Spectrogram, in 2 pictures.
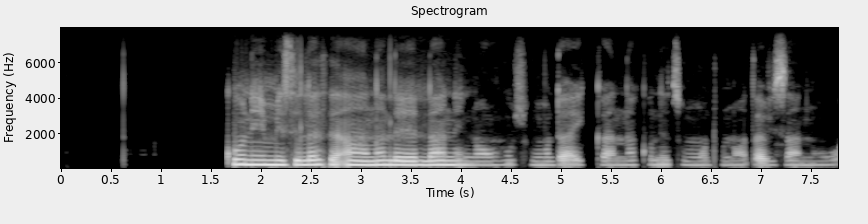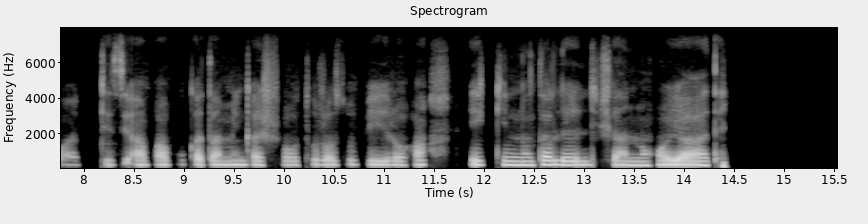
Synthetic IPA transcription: kʊnɪmɪsɪlɛt̪ɛ̰ʔaːnɐle̞ːlːanɪnoːmʊsʊmʊd̪ɐɪkːɐnːɐkʊnɪt͡sʼʊmʊd̪ʊnot̪ʼɐbɪsɐnːʊɐd̥ːɪsɪʔɐbɐpʊkɐt̪ɐmɪɡɐʃːoːt̪ʊɾɔsʊbiːɾɔhɐ | ɪkːɪnːɔt̪ɐleːlːɪʃɐnːɔhɔjaːt̪ɛ

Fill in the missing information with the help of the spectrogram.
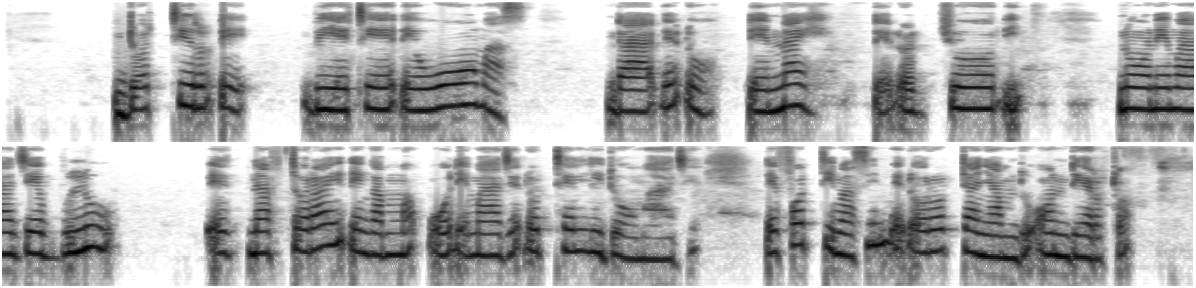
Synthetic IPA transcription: dotːiɾɗɛ | bijɛtʰɛːɗɛwɔmas | ndaːɗɛɗɔ | ɗɛnaj | ɗɛ̰ɗɔd͡ʒoːɗi | nɔnɛmaːd͡ʒɛblu | ɓɛnaftɔɾajɗɛŋɡamːaɓːɔɗɛ̰maːd͡ʒɛɗɔtʰelːidɔmaːd͡ʒɛɗɛfotːimasimɓɛɗɔɾɔdːaɲamduʔɔndɛɾtɔ

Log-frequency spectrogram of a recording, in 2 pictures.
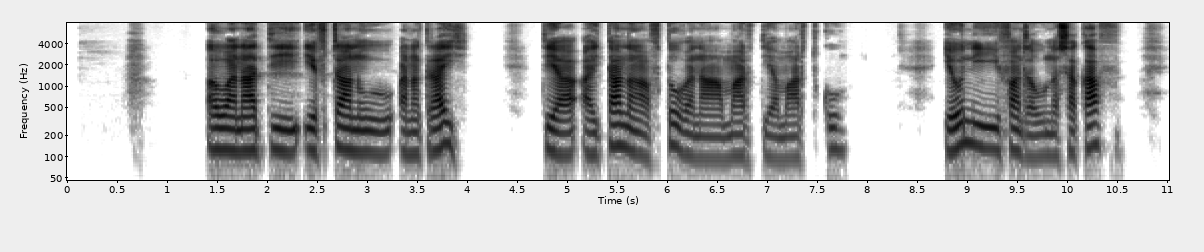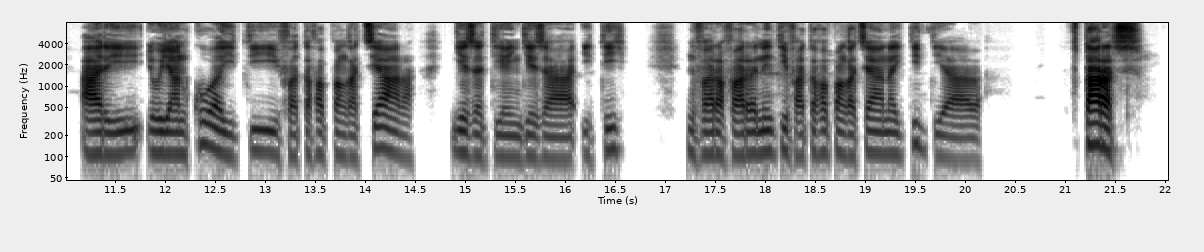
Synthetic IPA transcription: awanat̪iefi̥ʈ͡ʂanuanakiɾaj | d̪̥iəʔait̪anəfi̥t̪ovanəmaɾd̪̥iəmaɾt̪u̥ku | ewnifaɳɖ͡ʐaunəsakafu̥ | a̰ɾiewianikuəit̪iv̥at̪əfapaŋɡat͡sianəŋɡezəd̪iəiŋɡezəit̪i | nivaɾav̥aɾanit̪ivat̪afapaŋɡat͡sianəit̪id̪iə | fi̥t̪aɾaʈ͡ʂə̥

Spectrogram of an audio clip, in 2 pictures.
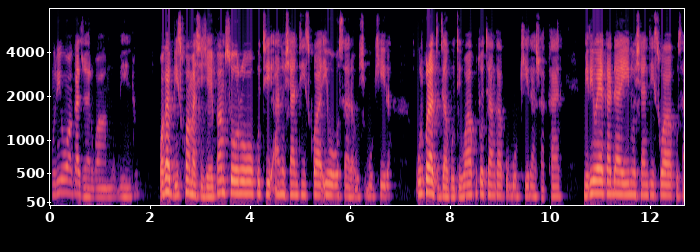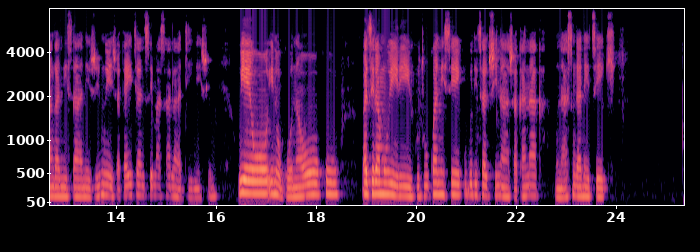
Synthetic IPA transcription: muriwowakaʐʷarwamuɓindu | wakab͡vʱiswamaʃid͡ʒaepamuso̞ro̞wkutiʔano̞ʃandiswaiwo̞wosaɾa̰ut͡ʃiɓukʰiːɾa | urikuratid͡zakutiwaːkuto̞taŋɡakuɓukʰiɾaʐakaːre | miɾiwo̞jakaɗaiːno̞ʃandiswakusaŋɡanisane̞ʐimwe̞ʐakaitase̞masaladʱine̞ʐḭːmwe̞ | uje̞wo̞ino̞ɡʱo̞nawo̞ku | ɓat͡siɾamuʋiɾikutiukwanise̞kuɓuɗit͡sat͡ʂin̤aʐakanakḁ | mun̤uasiŋɡane̞t͡se̞ːki̥

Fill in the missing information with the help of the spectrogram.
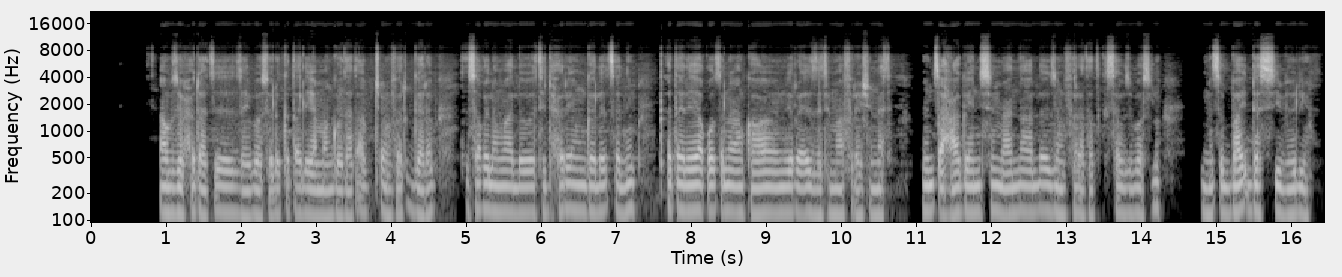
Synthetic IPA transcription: ʔaβzɨwħɨd̪at̪zɐjβɐsɐlukʼɐt̪ʼɐlɐjamɐŋɡot̪ʰat̪a̰βt͡ʃʼɐmfɐ̰ɾɡɐɾɐβt̪ʰɐsɐkʼilo̞malːɐwoɨt̪ʰid̪ɨħɾijomɡɐlɐt͡sʼɐlimkʼɐt̪ʼɐlɐjakʼot͡sʼlaaβkʰɐβaβmjɪɾɐɐzɨd̪ɨmːafɨɾɐʃɨnːɐt̪ | mɨmt͡sʼaħaɡajnisɨmːʕnːaːlːɐzɨmfɐɾat̪ʰat̪kʰɨ̥saβzɨβɐslu | mɨt͡sʼɨbajd̪ɐsjɪβɨɨlɨjːu

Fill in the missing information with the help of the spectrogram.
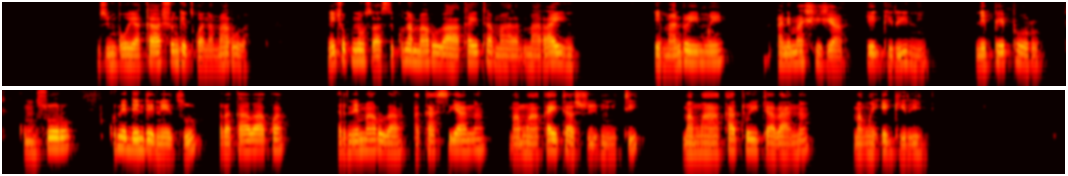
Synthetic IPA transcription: nʐimbo̞jakaʃo̞ŋɡe̞d͡zwanamaɾuːʋa | ne̞t͡ʃo̞kuno̞zasikunemaɾuʋaːkaitammaɾaini | em̤ando̞imwe̞ | ane̞maʃiʒa | e̞ɡʱiɾin̤i | ne̞pe̞po̞ɾo | kumuso̞ɾo̞ | kune̞ɗe̞nde̞ne̞d͡zu | rakaʋakwa | rine̞maɾuʋaːkasijana | mʔamweakaitaʐim̤iti | mamweakatʰo̞itaʋana | mamwe̞ʔeɡʱiriːni

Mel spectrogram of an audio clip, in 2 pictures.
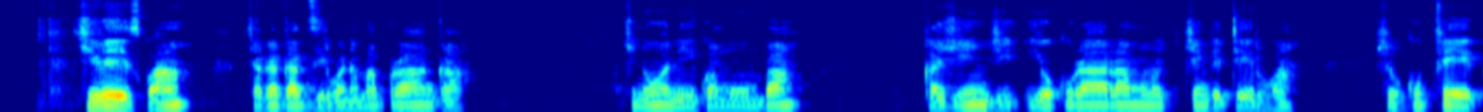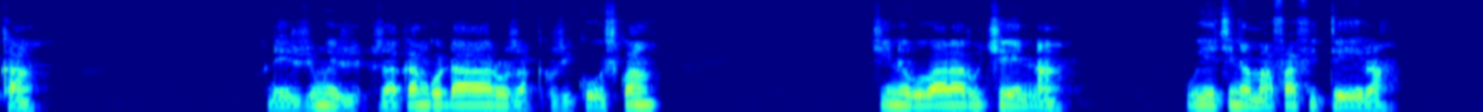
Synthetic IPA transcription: t͡ʃiʋe̞zwa | t͡ʃakaɡʱad͡zirwanamapuraŋɡa | t͡ʃino̞wanikwamumba | kaʒind͡ʒijo̞kuɾaramuno̞t͡ʃe̞ŋɡe̞te̞rwa | ʐ̥o̞kup͡fe̞kʰa | ne̞ʐimwe̞ʐakaŋɡo̞ɗaɾo̞ʐiko̞ʃwa | t͡ʃine̞ɾuʋaɾarut͡ʃe̞na | uje̞t͡ʃinemafafite̞ːɾa

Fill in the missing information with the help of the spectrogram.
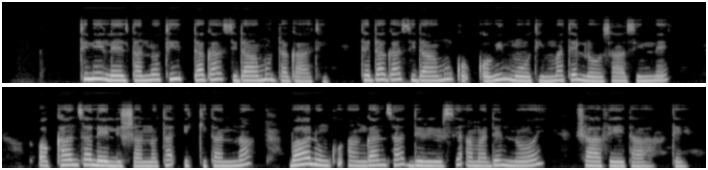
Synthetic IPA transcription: t̪ɪnɪle̞ːlt̪ɐnːɔt̪ɪd̪̥ɐɡɐsɪd̪aːmʊd̪ɐɡaːt̪ʰɪ | t̪ɛd̪ɐɡɐsɪd̪aːmʊkʼɔkʼːɔwɪmo̞ːt̪ɪmːɐt̪ɛlo̞ːsaːsɪnːɛ | ɔkːansɐle̞ːlːɪʃːɐnːɔt̪ɐɪkːɪt̪ɐnːɐ | baːlʊŋkʊʔɐŋɡɐnsɐd̪ɪɾiːɾsɛʔɐmɐd̪ɛnːoːj | ʃaːfe̞ːt̪aːt̪ɛ

